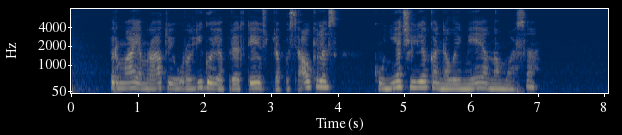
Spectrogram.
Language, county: Lithuanian, Panevėžys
